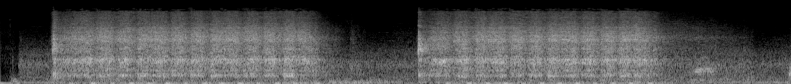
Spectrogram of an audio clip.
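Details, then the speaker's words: Mini Cooper S R53 after first-time engine rebuild, coil packs unplugged, oil filled, no coolant yet: two bursts of steady starter whirring, about three seconds each, no firing; cranking only to build oil pressure. "we're gonna unplug the coil packs uh and just start it just to crank it over just to get oil pressure"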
